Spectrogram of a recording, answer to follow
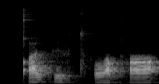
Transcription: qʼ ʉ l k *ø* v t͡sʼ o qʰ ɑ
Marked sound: incorrect: y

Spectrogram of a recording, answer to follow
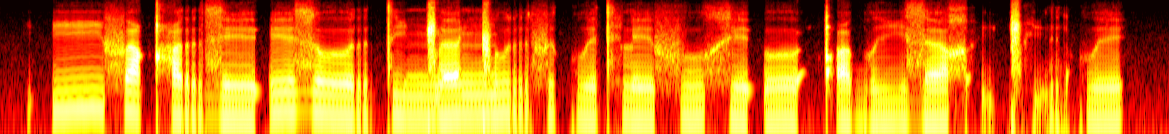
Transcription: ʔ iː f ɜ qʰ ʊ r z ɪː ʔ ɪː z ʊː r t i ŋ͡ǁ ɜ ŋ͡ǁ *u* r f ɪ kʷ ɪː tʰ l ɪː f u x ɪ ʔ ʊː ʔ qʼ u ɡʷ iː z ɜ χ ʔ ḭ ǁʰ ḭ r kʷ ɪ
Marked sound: correct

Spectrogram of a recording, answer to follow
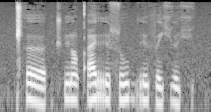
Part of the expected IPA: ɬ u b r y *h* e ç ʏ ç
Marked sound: incorrect: f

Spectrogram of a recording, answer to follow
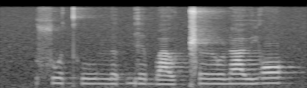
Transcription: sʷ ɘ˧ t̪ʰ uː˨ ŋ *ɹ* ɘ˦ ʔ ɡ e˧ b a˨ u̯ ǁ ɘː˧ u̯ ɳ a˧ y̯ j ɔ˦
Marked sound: incorrect: ɾ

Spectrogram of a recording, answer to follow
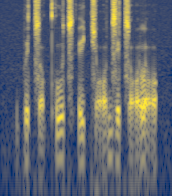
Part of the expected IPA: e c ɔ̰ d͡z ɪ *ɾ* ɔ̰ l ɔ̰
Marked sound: incorrect: t͡s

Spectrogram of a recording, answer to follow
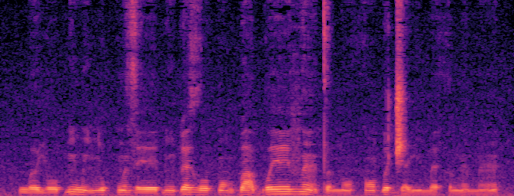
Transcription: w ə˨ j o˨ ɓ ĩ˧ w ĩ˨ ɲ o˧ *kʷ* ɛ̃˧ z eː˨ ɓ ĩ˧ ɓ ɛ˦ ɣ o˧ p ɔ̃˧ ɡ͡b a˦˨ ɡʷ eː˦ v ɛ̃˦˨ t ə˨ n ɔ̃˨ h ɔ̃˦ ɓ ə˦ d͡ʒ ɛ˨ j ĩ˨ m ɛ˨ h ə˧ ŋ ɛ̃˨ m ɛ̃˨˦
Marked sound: correct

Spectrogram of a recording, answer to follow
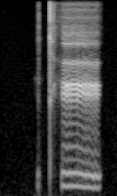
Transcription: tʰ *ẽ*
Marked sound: incorrect: e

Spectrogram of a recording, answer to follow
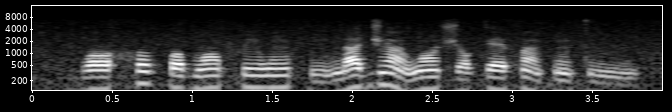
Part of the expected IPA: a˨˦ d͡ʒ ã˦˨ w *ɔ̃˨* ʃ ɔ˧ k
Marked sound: incorrect: ɔ̃˧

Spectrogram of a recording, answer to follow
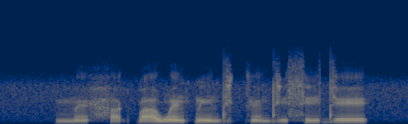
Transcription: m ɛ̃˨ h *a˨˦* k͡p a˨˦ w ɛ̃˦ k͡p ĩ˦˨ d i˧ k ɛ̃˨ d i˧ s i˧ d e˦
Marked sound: incorrect: a˨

